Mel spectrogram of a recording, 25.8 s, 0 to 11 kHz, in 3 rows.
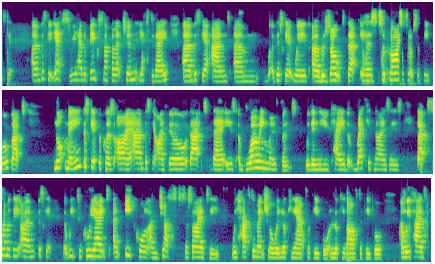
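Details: Adult woman diagnosed with Tourette syndrome at age 20, with involuntary vocal tics such as repeated 'biscuit', 'hedgehog' and 'cat' interrupting her speech; vocal tics (Tourette syndrome).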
